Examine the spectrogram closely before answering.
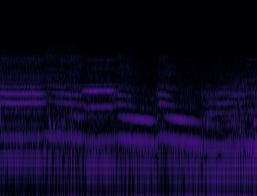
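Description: A racing car engine drops in pitch as the car slows for corners.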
